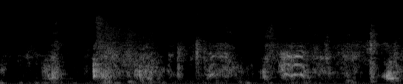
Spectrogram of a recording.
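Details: Siberian Husky puppies whining in short, wavering, harmonic whimpers with brief breathy bursts, clustered in two bouts over four seconds.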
